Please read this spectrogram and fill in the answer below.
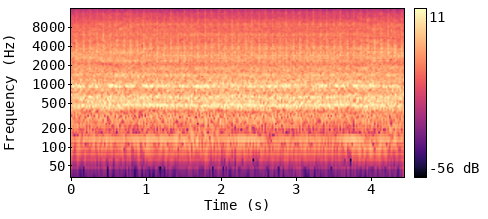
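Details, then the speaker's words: Peugeot 205 Turbo 8 after fuel buffer tank return fix, idling warm after about 5 minutes: steady even idle, smooth low hum, no hunting; no more overflow, regulation working well. "Voilà, ça tourne depuis bien 5 minutes là. Le moteur commence à chauffer et plus aucun problème. Ça déborde plus du tout. La régulation semble fonctionner à merveille."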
